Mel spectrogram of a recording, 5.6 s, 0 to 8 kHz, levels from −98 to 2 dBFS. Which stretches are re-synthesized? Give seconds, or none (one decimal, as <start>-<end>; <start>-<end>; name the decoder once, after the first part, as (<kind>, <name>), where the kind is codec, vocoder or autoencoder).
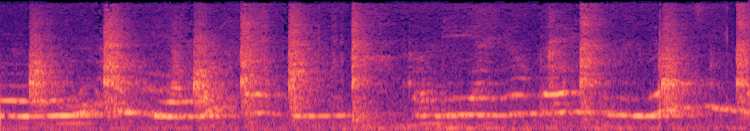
none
